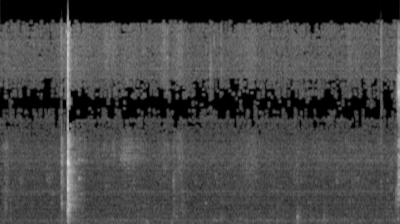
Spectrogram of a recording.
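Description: A single sharp click about a second in, then a few faint small ticks over quiet room tone, from handling fly-tying tools and materials at the vise.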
